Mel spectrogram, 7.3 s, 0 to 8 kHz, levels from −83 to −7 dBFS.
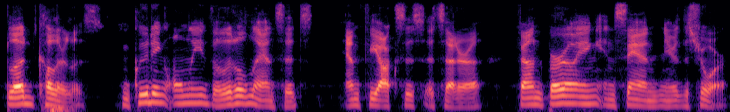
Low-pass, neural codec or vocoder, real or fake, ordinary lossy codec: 7.2 kHz; none; real; Opus, 24 kbps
